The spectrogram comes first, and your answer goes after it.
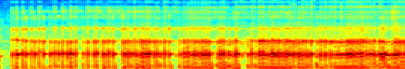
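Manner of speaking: low, croaky vocal fry groan. Retold or imitated. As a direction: drag it out in deep fry. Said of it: "Nice bit of vocal fry".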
